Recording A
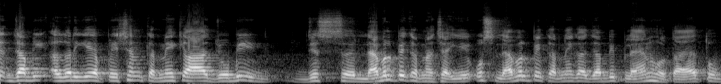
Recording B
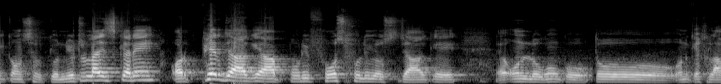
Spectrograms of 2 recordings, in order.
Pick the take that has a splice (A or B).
B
